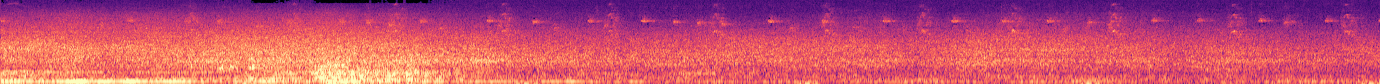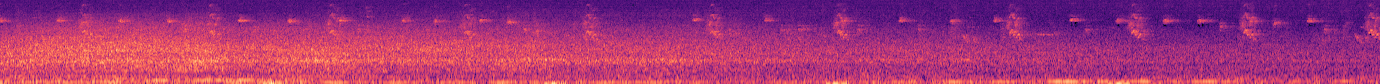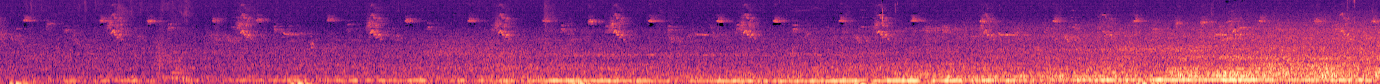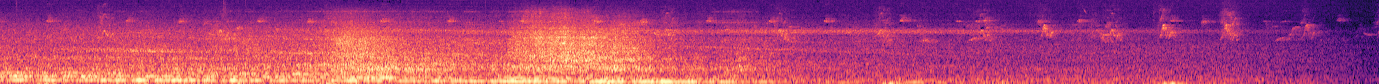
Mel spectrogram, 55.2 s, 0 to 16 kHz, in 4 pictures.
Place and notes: Escher Wyss, Zürich, Sound and the City - Sound and the City #20
In den Kleingärten rund um das Nagelhaus, einer der letzten Liegenschaften aus dem 19. Jahrhunderts in diesem Stadtgebiet, haben sich Städter niedergelassen: Stadtvögel, ihr Gesang ist ohrenbetäubend. Stadtvögel singen lauter als Landvögel, darüber kann hier kein Zweifel bestehen. Der Verkehrslärm der viel befahrenen Ausfallstrasse ist in längeren Perioden rhythmisiert, gegeben durch die Phasen der Ampeln. Keine Grüne Welle. Plötzlich surrt eine fette Fliege durch das Klangbild.
Art and the City: Pierre Haubensak (Netz, 2011)
Industriequartier Hard, Zurich, Switzerland, 18 July 2012, 20:40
